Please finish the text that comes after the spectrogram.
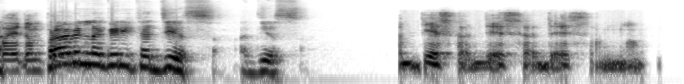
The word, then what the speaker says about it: Одесса: Правильно говорить Одесса.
